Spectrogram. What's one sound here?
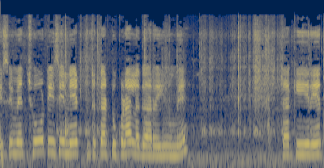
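A stick stirs and scrapes inside a plastic cup.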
